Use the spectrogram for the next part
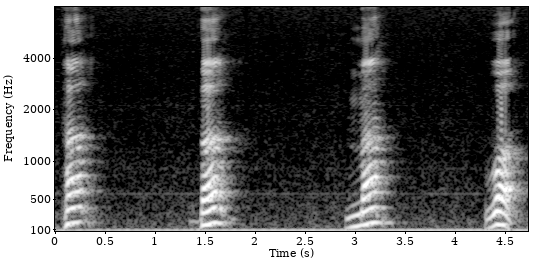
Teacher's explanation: The first is bilabial. Upper lip and lower lip are working.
